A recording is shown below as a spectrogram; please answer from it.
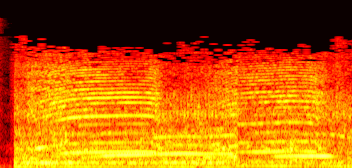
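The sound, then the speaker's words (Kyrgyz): A cow gives one long, loud, drawn-out moo at a livestock market in Sokuluk district, Chüy region, where cattle are sold. The call is harmonic-rich and continuous, with no voices or other sounds over it. “Сокулук районунун мал базары Чүй облусундагы ири базарлардын бири.”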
